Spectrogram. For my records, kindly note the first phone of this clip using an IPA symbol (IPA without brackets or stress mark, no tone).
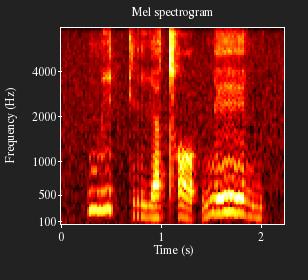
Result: m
